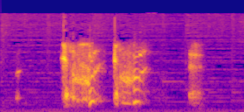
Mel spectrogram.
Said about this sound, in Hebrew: זה נשמע מלאכותי מדי, אני חייב לומר לך. כן, איזה שיעול היה לו על הבוקר.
